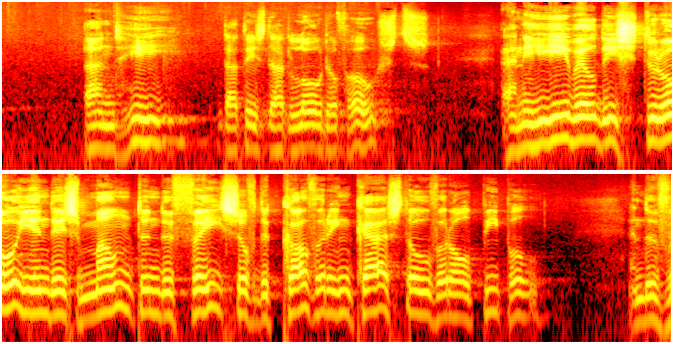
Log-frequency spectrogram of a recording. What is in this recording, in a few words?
Sermon Continued; Netherlands Reformed Congregation, St. Catharines, ON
